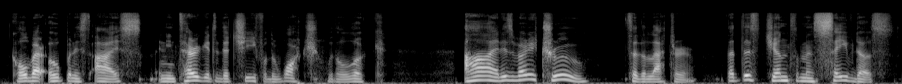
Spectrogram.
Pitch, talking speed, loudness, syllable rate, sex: 155 Hz, 175 wpm, -20 LUFS, 5.7 syllables/s, male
